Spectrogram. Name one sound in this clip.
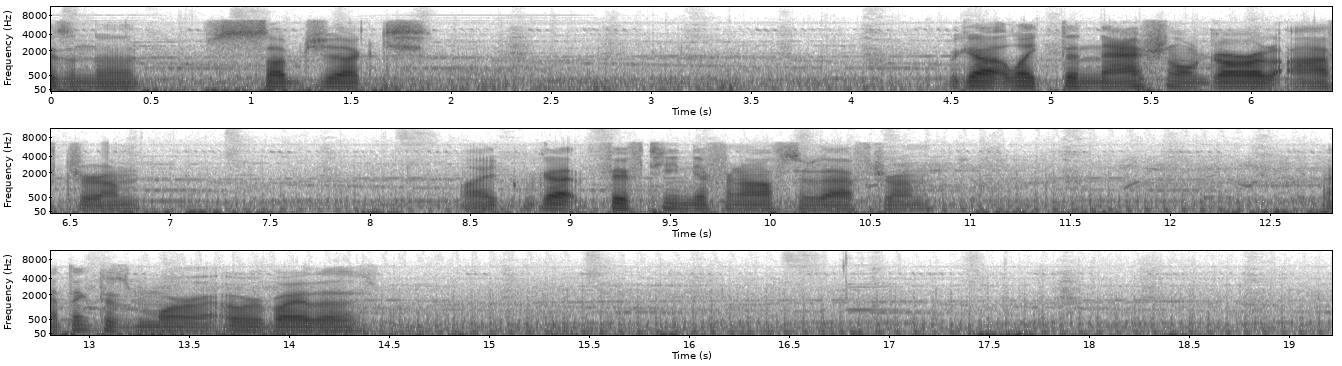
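Footsteps run quickly along a paved road.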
